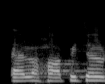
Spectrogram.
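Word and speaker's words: L'Hôpital: But pronunciation is hospital. So according to which rule? L'Hopital rule.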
